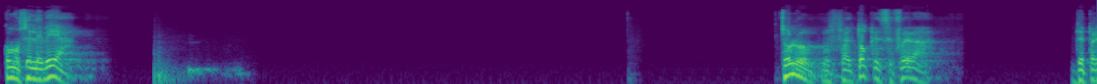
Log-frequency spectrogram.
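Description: An elderly man speaks into a microphone in short, emphatic bursts with pauses.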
